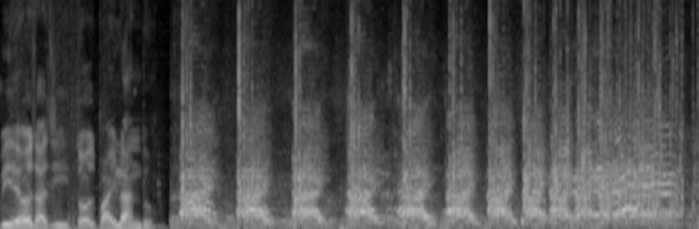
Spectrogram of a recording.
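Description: A group of young boys chants and cheers loudly together outdoors.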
